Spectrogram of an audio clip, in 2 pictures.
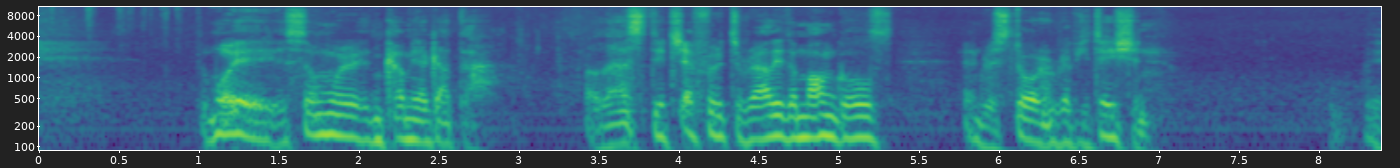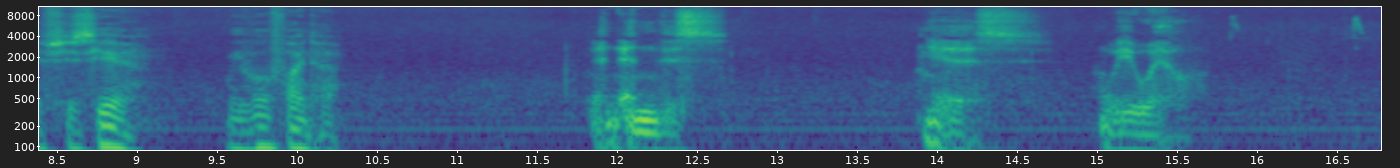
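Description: A middle-aged man speaks calmly and gravely.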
